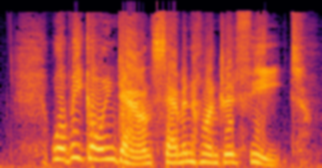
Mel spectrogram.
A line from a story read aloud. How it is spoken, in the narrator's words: the tour guide said cheerfully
